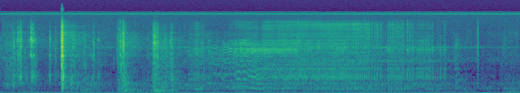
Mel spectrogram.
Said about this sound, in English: Well, we've opened the front door now. Maybe you heard the hinge squeak a little.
